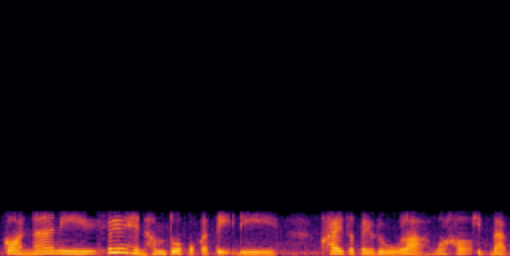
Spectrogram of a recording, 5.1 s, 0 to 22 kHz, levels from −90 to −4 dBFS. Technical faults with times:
0.00-5.10 iLBC codec
0.88-1.09 lost iLBC frames
4.58-4.72 lost iLBC frames

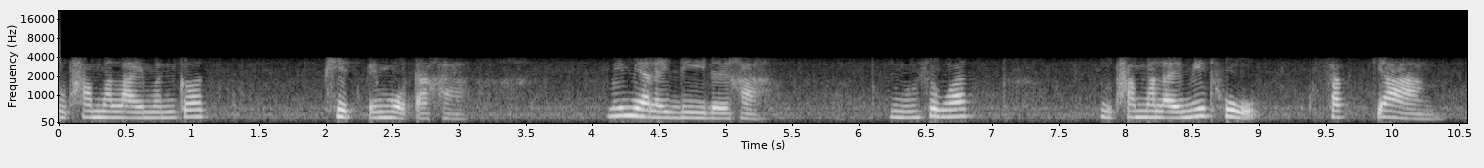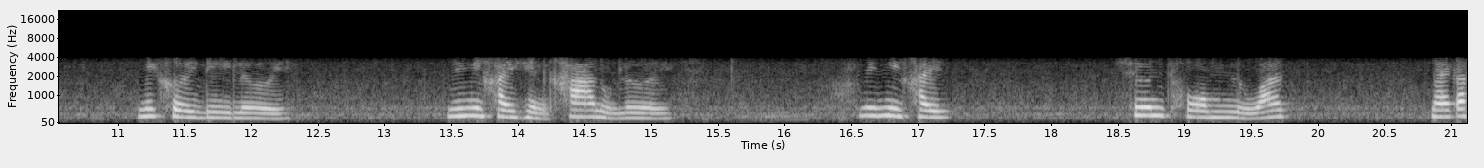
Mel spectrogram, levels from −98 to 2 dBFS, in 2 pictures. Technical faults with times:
0.00-21.12 G.729 codec

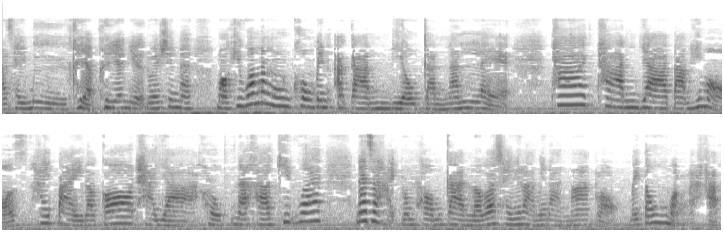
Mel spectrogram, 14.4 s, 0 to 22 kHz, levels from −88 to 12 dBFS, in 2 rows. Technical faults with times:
0.00-14.39 HE-AAC compression

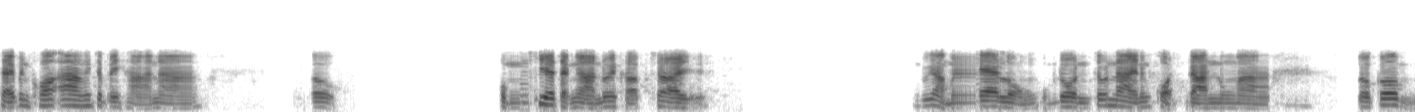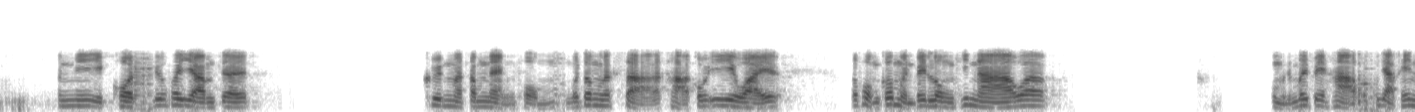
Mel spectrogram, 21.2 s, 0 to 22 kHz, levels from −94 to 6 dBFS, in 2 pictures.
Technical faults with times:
0.00-21.23 iLBC codec
1.38-1.45 lost iLBC frames
3.84-3.96 lost iLBC frames
5.39-5.57 lost iLBC frames
7.17-7.36 lost iLBC frames
9.45-9.51 lost iLBC frames
11.61-11.77 lost iLBC frames
14.75-14.85 lost iLBC frames
20.69-20.97 lost iLBC frames

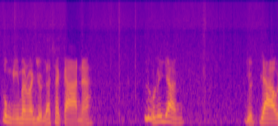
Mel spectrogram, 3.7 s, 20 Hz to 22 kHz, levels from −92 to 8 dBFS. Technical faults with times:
0.00-3.71 gain pumping
2.71-3.26 scattered short gaps

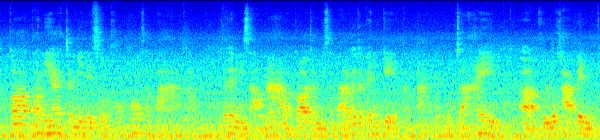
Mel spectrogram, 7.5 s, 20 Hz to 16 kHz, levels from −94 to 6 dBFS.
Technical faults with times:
none

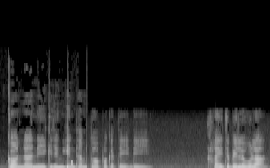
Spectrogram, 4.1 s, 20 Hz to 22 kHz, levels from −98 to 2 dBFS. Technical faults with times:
1.00-1.09 corrupt frame decoded
1.30-4.06 input switched to a poorer device

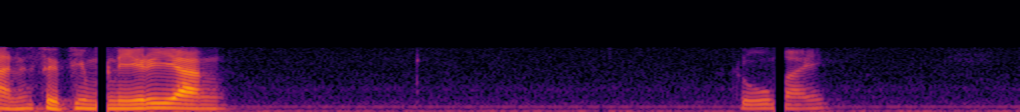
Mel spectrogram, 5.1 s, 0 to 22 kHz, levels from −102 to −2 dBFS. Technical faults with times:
0.48-0.54 packet loss filled with silence
3.87-3.93 packet loss filled with silence

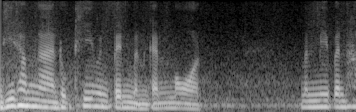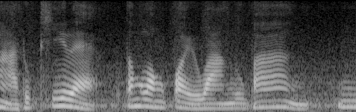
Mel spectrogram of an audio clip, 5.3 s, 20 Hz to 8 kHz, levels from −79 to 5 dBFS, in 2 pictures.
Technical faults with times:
0.05-1.78 automatic gain falling

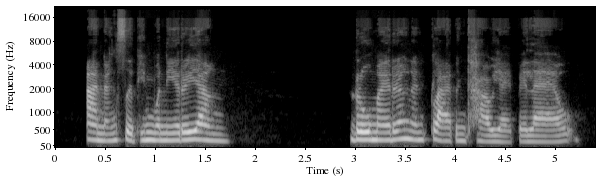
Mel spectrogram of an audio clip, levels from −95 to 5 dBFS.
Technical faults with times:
4.19 lost packet rebuilt from error correction

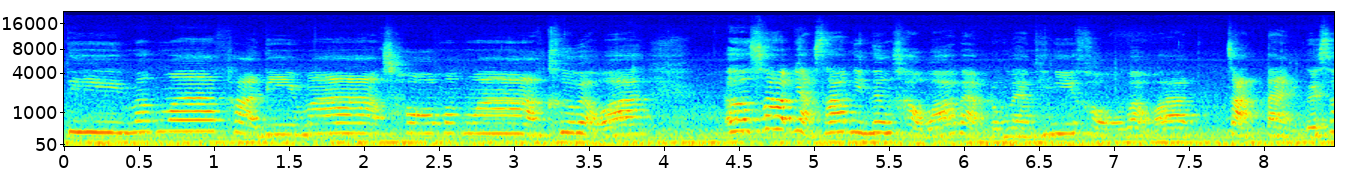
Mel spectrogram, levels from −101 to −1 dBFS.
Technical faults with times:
none

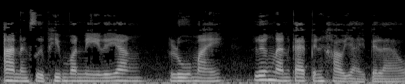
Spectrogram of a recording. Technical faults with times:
0.00-4.05 MP3 compression

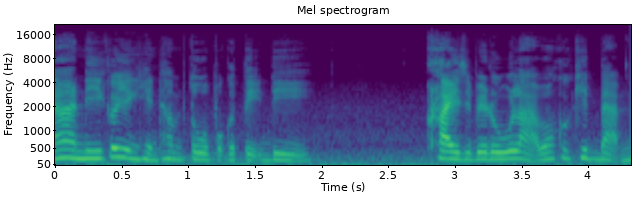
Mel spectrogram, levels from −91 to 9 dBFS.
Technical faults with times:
none

